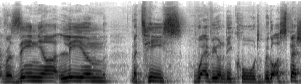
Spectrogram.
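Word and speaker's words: Rosenior: It's not Ros. It's Rosena. All right. Rosena, Liam, Matise, whatever you want to be called.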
